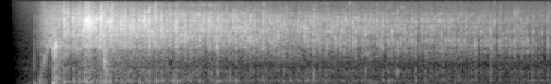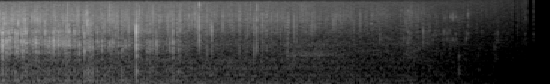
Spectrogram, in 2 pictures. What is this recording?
Sound effects > Objects / House appliances
Liquid Squeeze
Sound of me squeezing a half-open can.
ooze, container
